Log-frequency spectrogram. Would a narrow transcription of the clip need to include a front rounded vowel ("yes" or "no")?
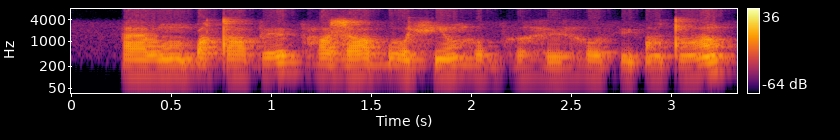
yes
